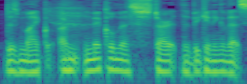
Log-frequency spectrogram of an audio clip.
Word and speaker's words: Michaelmas: Michaelmas. – But yes. – Michaelmas. – Yeah. Hmm. Yeah. That was the pronunciation I found online, was Michaelmas. But yeah, that's just like Christmas, right?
